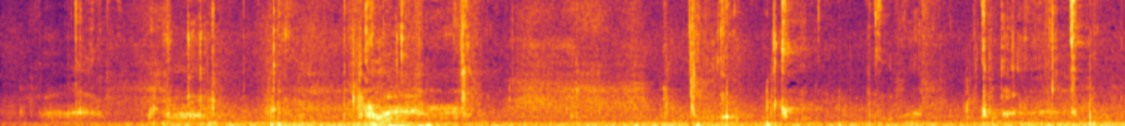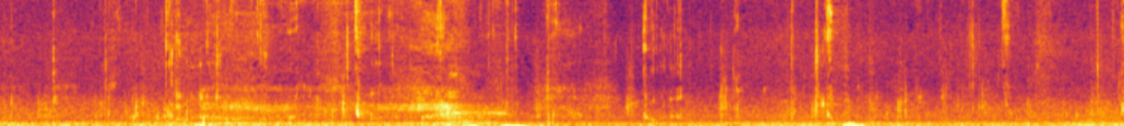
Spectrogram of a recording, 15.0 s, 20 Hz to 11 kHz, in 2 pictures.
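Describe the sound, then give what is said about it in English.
Wet chewing of a snack treat, with repeated crunchy bites and squishy mouth sounds in an irregular rhythm, continuing steadily for about fifteen seconds with no talking. “I'm going to have another little treat, so it's probably going to take me about 10 seconds to chew this.”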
